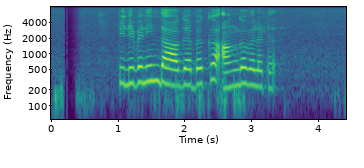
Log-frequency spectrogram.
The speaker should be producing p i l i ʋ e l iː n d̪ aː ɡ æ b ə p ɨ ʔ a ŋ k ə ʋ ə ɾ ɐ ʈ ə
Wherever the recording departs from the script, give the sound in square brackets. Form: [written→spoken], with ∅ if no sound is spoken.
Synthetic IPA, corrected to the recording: p i l i ʋ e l [iː→i] n d̪ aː ɡ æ b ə [p→k] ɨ ʔ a ŋ [k→ɡ] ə ʋ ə [ɾ→l] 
